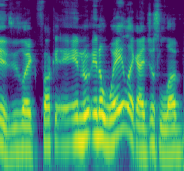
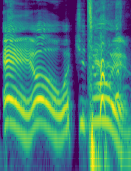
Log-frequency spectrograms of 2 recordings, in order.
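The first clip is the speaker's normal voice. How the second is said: put-on Italian accent; 10 semitones higher, much slower than usual. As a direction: squawk it like a fake surprised New Yorker. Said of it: "Joey's like".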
